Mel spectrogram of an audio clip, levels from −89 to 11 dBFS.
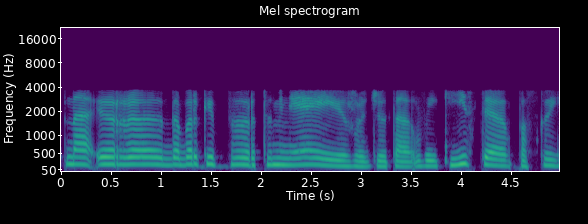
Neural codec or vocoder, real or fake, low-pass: codec, 16 kHz, 4 kbps, X-Codec, HuBERT features, trained on general audio; fake; 3.6 kHz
